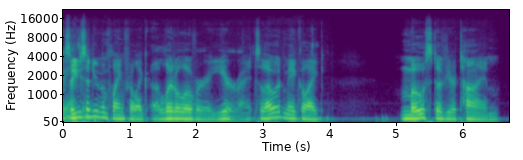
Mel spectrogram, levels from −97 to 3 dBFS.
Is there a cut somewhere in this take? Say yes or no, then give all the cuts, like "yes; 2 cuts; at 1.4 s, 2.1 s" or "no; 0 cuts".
no; 0 cuts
